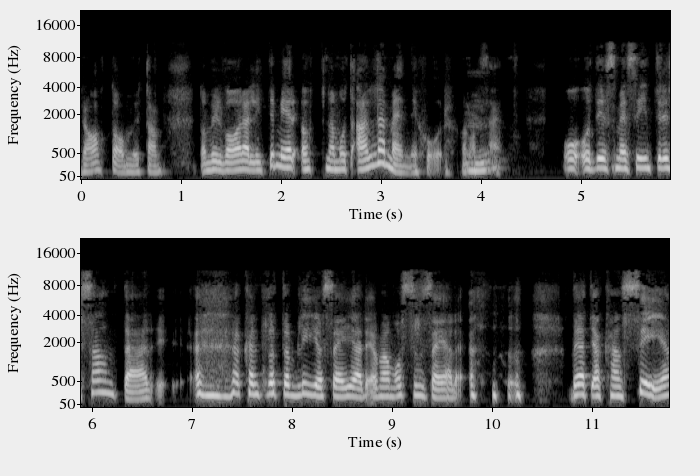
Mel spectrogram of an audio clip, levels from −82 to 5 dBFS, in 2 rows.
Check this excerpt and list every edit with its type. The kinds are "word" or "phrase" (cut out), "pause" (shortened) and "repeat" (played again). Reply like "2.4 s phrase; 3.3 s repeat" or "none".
3.7 s pause; 4.6 s pause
